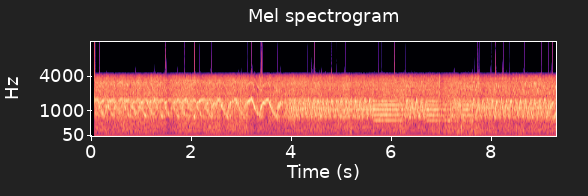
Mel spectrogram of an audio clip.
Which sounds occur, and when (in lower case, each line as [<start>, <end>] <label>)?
[0.00, 9.31] wind
[0.01, 9.31] police car (siren)
[0.01, 9.31] vehicle
[5.29, 6.20] vehicle horn
[6.58, 7.25] vehicle horn
[7.39, 8.20] vehicle horn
